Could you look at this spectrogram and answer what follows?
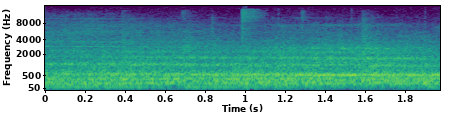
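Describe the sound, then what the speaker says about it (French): Moscow metro trains run just behind a door, producing a loud continuous rumbling rail roar with a steady whining tone and faint wheel clatter, with no talk. "C'est les rames qui passent derrière."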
